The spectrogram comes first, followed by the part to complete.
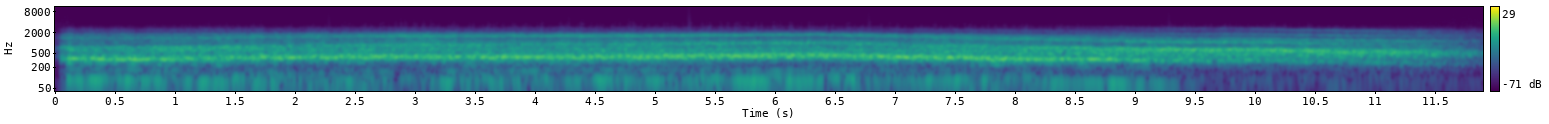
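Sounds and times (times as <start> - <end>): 
eerie droning ghost background loop: 0.0 - 11.9.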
